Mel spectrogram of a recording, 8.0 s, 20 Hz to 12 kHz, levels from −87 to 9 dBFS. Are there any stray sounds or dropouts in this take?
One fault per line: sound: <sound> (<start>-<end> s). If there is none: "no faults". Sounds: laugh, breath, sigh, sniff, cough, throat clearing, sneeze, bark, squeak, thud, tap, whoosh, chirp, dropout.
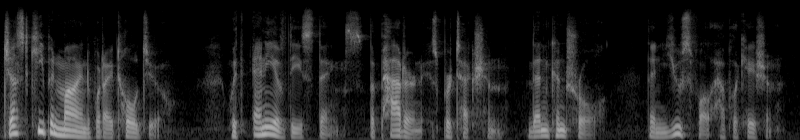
no faults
